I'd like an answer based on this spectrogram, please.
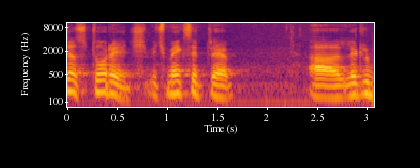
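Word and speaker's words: Storj: highlight one such platforms called storage it's called storge but it's pronounced as storage which makes it a little bit difficult to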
